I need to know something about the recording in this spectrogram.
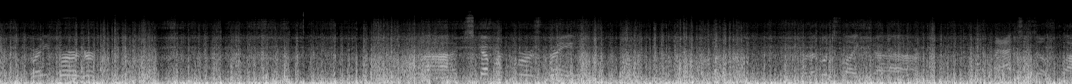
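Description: KTM 690 single-cylinder motorcycle engine running at riding speed on a gravel road, its pitch wavering up and down with the throttle, under heavy wind noise on the microphone.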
